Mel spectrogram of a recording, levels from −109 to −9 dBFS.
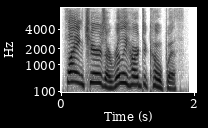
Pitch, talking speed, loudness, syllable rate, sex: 255 Hz, 235 wpm, -16 LUFS, 5.6 syllables/s, female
